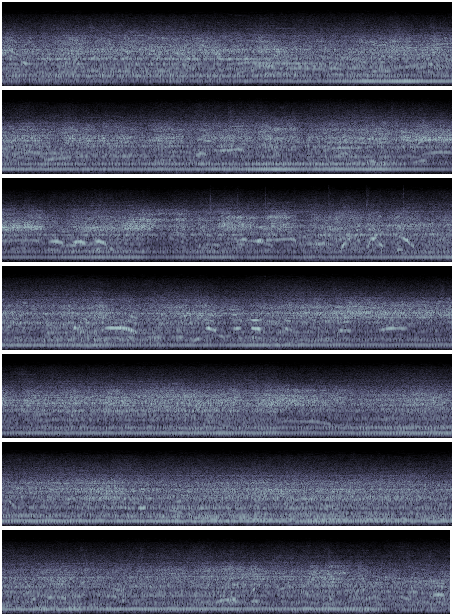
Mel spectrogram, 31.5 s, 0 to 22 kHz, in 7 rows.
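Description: Chevy mega truck on 35.5-inch tractor tires grinding through deep mud, its engine held at steady high revs with an unchanging tone; a second, lower engine tone joins about halfway. Spectators' voices murmur underneath.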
